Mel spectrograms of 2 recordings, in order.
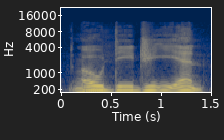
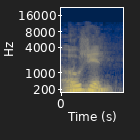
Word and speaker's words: Ogden: And anyway, we have a city in our state called Ogden. Odgen. Google pronounces it Isn't it Ogden. Yeah, because it's Ogden.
